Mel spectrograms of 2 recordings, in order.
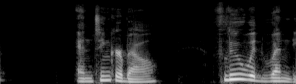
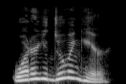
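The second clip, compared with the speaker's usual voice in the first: lightly voiced Wendy, raised pitch; higher girl's question; 7 semitones higher than usual. Wendy asking the strange boy at the window, curious. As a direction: ask it up high, curious. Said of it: "Wendy asked".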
